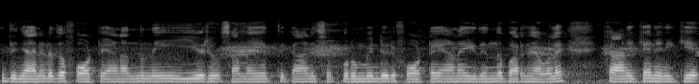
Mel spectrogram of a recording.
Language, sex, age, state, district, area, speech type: Malayalam, male, 18-30, Kerala, Alappuzha, rural, spontaneous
